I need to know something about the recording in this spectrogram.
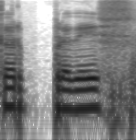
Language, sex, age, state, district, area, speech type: Tamil, male, 18-30, Tamil Nadu, Nagapattinam, rural, spontaneous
